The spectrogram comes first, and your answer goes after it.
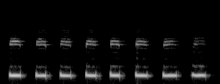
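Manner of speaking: short, very high beeps; high-pitched, evenly repeated vocal beeps; imitated beeping. Shown as a demonstration. Teacher giving a sound to copy in a song, beeping. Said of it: "we make a sound either vocally".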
